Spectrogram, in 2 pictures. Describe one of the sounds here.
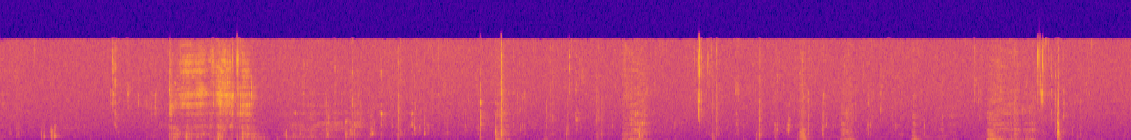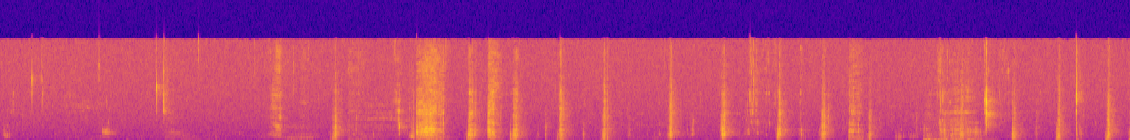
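A young woman chews crunchy food noisily close to a microphone.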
